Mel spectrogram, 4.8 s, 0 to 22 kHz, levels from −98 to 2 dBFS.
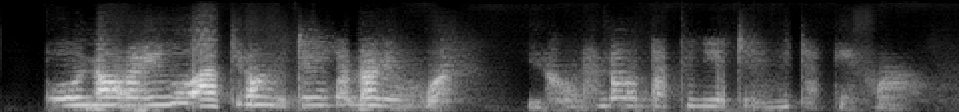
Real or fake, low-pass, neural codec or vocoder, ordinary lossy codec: fake; 19.8 kHz; codec, 44.1 kHz, 0.9 kbps, DAC; none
